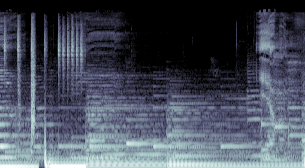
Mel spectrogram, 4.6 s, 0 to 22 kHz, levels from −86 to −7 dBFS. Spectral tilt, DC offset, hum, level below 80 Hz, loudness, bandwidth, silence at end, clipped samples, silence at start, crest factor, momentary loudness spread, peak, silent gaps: -5.5 dB/octave; under 0.1%; none; -14 dBFS; -16 LUFS; 13.5 kHz; 0 s; under 0.1%; 0 s; 12 dB; 12 LU; 0 dBFS; none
